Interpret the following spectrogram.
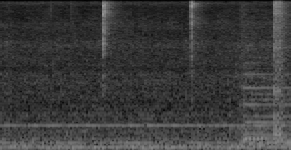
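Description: Soft background music with steady held notes, under a couple of light clicks from a vegetable peeler working the edge of a bar of melt-and-pour soap.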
